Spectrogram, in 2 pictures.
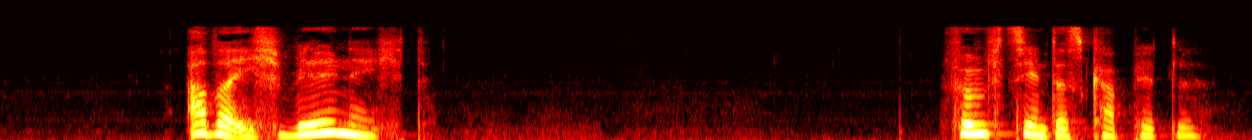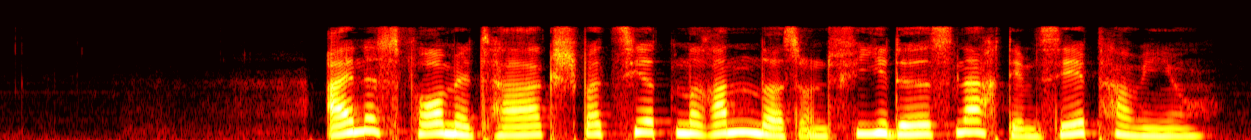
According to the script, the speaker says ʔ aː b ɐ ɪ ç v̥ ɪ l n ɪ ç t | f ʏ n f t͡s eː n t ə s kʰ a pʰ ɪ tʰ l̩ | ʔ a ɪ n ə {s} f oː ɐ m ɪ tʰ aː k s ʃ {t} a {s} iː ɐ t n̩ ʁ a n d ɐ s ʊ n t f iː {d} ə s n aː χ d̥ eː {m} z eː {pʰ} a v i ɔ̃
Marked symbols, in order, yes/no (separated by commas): yes, no, no, yes, yes, yes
